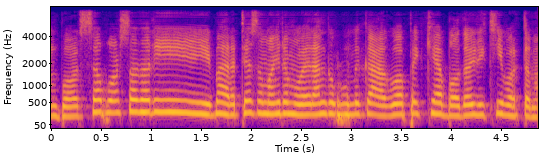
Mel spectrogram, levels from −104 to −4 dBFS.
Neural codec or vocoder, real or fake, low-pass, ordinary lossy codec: codec, 16 kHz, 1.1 kbps, Voila-Tokenizer; fake; 7.2 kHz; none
